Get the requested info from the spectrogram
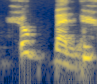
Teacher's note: Pastikan letaknya itu di tengah tenggorokan.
